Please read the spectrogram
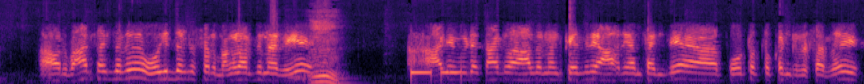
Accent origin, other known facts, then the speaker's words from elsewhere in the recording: Jevargi, Karnataka, India; Jevargi ತಾಲೂಕ.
